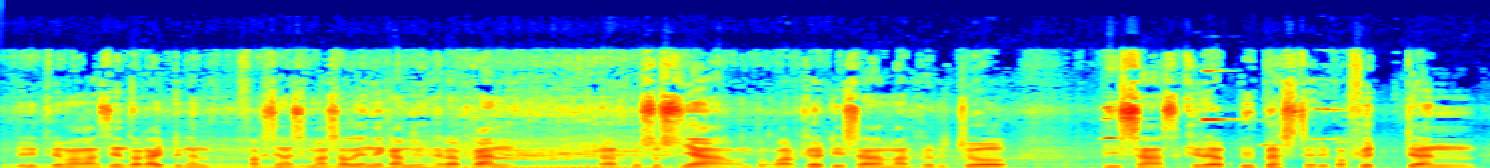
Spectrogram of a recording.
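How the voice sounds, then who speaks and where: A male village official answering a reporter in a formal, halting way with many fillers. His voice sits at a medium pitch. Faint street noise runs behind him outdoors. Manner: formal, frequent hesitation fillers. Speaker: village head. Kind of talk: interview answers.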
